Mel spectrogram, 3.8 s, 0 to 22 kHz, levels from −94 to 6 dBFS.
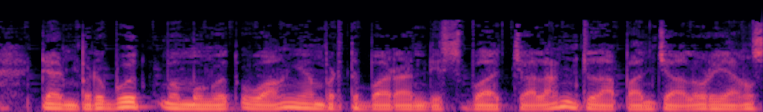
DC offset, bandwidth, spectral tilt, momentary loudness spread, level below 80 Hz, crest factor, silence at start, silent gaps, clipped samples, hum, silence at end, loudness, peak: under 0.1%; 11.5 kHz; -7.5 dB/octave; 5 LU; -46 dBFS; 14 dB; 0 s; none; under 0.1%; none; 0 s; -28 LUFS; -12 dBFS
